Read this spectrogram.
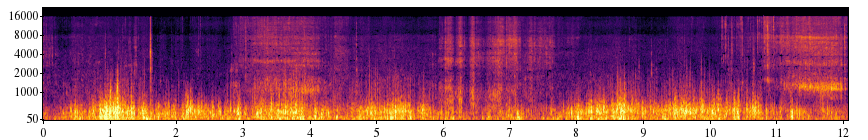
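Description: Gravel pours and rattles into a toy wagon.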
